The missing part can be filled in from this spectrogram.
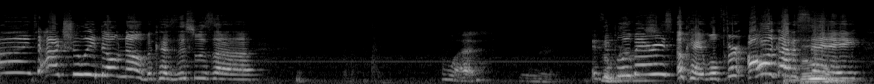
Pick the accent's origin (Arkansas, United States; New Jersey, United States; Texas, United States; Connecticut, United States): Arkansas, United States; I'm just trying to don't get twisted because they're both A names and I'm from Arkansas.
